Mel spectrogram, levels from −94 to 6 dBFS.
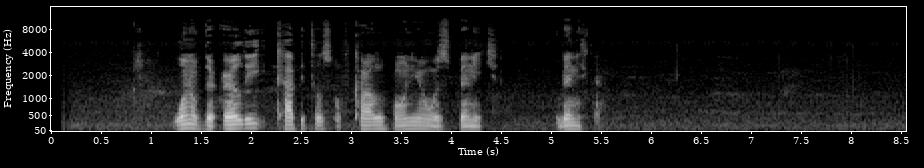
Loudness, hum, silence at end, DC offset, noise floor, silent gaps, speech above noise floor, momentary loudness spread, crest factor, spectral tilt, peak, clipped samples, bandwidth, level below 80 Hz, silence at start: -26 LUFS; none; 3.1 s; under 0.1%; -65 dBFS; none; 40 dB; 13 LU; 22 dB; -8 dB/octave; -6 dBFS; under 0.1%; 8.8 kHz; -60 dBFS; 1.25 s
